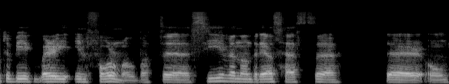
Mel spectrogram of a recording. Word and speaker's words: Siw: my first name, Siw, you have to think of Steve and then remove the T, and then you will get it, because people always get confused with the W in Siw.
